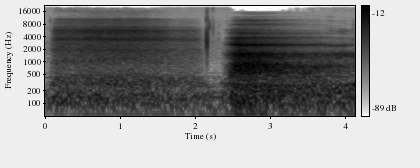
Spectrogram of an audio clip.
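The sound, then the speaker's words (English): Deep breaths in and out during a breath-focused meditation: two long, airy, hissing breaths, the second louder and stronger after a brief pause, with no talk. “Take a couple deep breaths in and out.”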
